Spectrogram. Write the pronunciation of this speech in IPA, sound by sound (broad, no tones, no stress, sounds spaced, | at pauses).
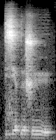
zʲ œ ɠ y ʃ y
